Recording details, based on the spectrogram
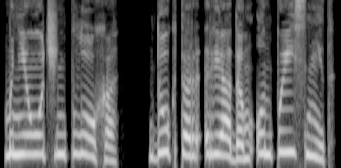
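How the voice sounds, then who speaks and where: A woman's voice: very high voice, a little slow, mellow, no echo, pitched above the performer's own voice. A woman reading the part of a flustered young woman writer who bursts out in exclamations. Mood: feigning illness. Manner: exclaiming, tearful.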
